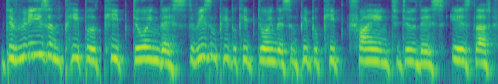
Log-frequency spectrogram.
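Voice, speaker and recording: A woman's voice: on the high side, moderate pace. A woman with a west of Ireland accent giving an informal public talk as an activist, earnest and repeating phrases for emphasis. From Galway, west of Ireland. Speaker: activist speaker.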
